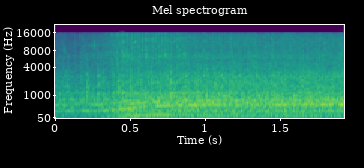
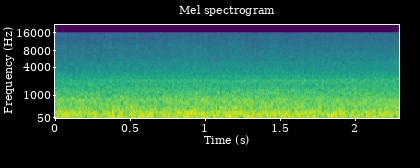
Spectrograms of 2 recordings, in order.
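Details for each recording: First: 1949 Armstrong Siddeley Lancaster at idle after valve clearances were adjusted: steady idle with a light quick ticking at the top end, much quieter than the former machine-gun tapping. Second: 1949 Armstrong Siddeley Lancaster on the road at 50 mph; loud, steady low drone with no stumbles, running nicely without misfiring.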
